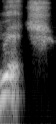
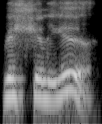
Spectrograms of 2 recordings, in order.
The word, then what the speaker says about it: Richelieu: Cardinal Rich, replied Josiah. You mean Cardinal Richelieu, chimed in Matthew, careful to pronounce and emphasize the last part of the cardinal's name.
